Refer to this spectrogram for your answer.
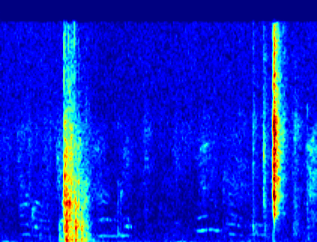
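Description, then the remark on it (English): A door shuts with a solid thud, followed a few seconds later by a sharp, brief click or knock. Faint voices murmur quietly in the background. “All right, you want me to close the door?”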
